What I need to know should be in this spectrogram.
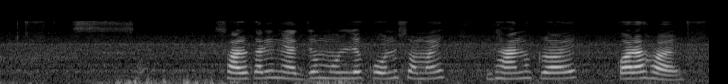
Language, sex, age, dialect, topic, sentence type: Bengali, female, 25-30, Rajbangshi, agriculture, question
